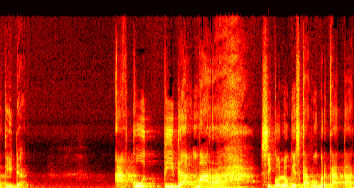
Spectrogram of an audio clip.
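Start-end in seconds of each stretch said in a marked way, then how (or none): 1.7-3.9 slow, higher-pitched recital; drawn-out demonstration statement; deliberate self-affirmation. Shown as a demonstration. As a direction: stretch each word out slowly.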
